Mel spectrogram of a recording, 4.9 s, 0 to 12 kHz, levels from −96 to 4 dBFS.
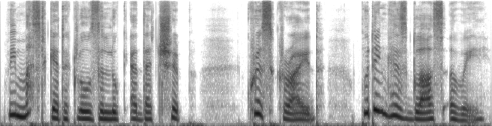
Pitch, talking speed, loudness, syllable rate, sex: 225 Hz, 185 wpm, -15 LUFS, 4.7 syllables/s, female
